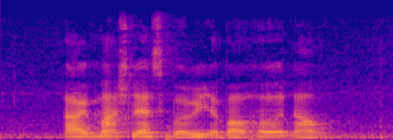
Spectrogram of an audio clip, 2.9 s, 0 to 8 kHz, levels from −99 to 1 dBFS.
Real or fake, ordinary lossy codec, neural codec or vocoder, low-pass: fake; none; codec, 16 kHz, 8 kbps, FreqCodec, larger model; 7.2 kHz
